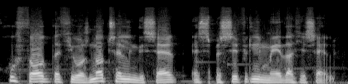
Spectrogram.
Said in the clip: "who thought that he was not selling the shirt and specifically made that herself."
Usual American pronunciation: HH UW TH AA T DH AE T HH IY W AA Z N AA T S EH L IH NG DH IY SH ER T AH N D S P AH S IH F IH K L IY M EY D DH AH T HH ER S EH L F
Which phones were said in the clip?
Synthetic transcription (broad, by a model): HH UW TH AA T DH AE T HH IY W AA Z N AA T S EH L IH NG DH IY S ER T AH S S P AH S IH F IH K L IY M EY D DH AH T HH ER S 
